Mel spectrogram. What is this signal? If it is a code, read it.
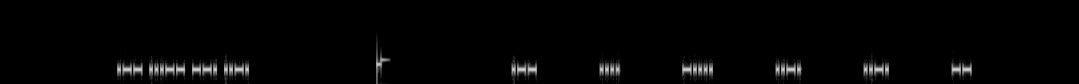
Morse code, heard as a keyed tone, about 44 wpm, spaced as for 17 wpm, 700 Hz. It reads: W3GF WH6FFM
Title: USA Call Signs - 8x Character Spacing - 45wpm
